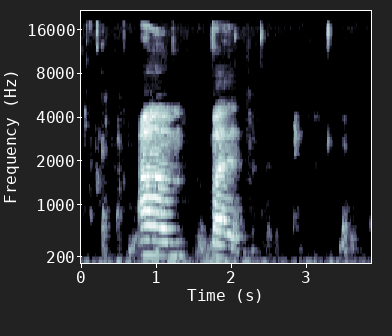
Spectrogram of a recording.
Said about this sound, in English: so I feel like there was more water before, but then it was like when the jacuzzi started, it just like took some water. I don't know.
